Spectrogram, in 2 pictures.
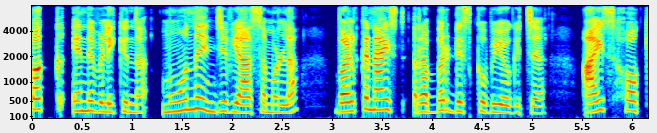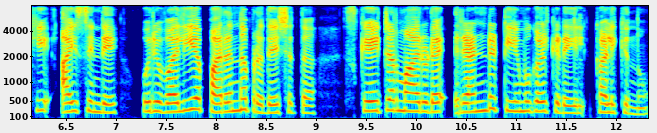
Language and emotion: Malayalam, neutral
